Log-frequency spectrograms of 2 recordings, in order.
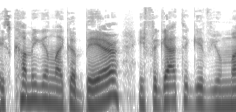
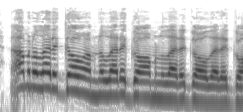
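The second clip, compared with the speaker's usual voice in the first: high, loud, insistent chant sliding down; passive aggressive; 5 semitones higher, 5 dB louder, faster than usual. Acted. Spouse holding it in before the fight, passive-aggressive. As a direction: repeat it like pressure building under a lid. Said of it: "And then become passive aggressive".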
